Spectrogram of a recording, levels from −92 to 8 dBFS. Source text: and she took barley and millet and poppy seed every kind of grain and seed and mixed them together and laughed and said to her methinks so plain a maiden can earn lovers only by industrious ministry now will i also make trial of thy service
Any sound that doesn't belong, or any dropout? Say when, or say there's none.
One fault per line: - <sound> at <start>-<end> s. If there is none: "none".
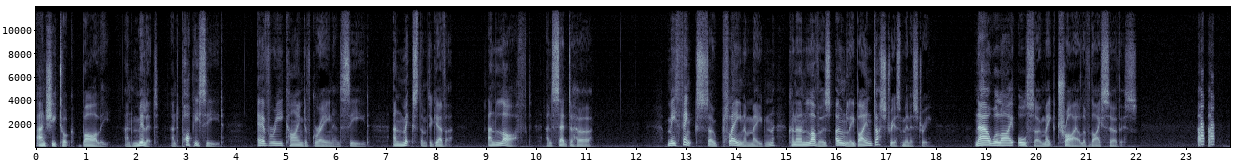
- laugh at 23.2-23.6 s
